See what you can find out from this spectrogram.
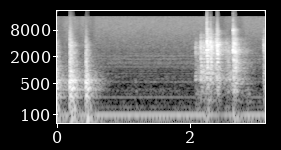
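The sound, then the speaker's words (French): Knocking on a door: two sharp raps early on, then after a quiet stretch a quick cluster of a few more knocks and thuds, all over a low steady hum. “Elle frappe à une porte”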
